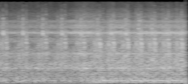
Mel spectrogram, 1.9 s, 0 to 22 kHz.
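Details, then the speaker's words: 1972 Ford F250 4x4 Highboy, revived after sitting 15+ years, oil full, warming up as throttle is worked: light even tick about five per second over smooth idle, "click clacky"; a stuck lifter is suspected, not confirmed. "Okay. Yeah, it's going it's a little click clacky."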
